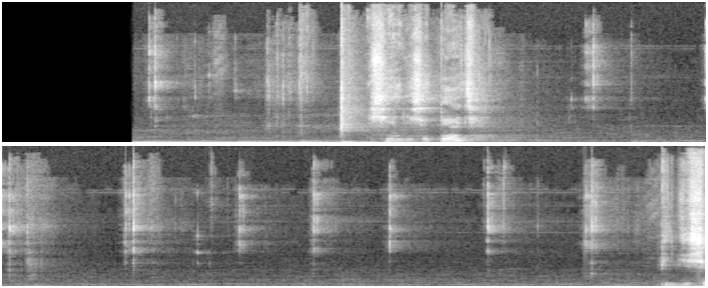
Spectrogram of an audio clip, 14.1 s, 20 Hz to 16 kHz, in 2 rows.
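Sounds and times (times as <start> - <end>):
low steady hum: 1.3 - 14.0
computer mouse and keyboard clicks: 7.0 - 7.6, 8.2 - 9.5.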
